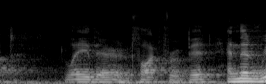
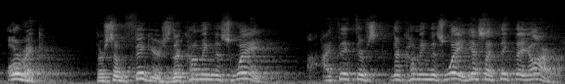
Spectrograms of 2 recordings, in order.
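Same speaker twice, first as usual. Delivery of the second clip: much higher excited calling; excited lookout; 8 semitones higher than usual. Acted. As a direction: spot rescuers in the trees. Klaus spotting figures excitedly.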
